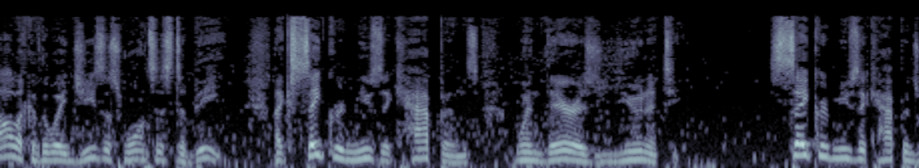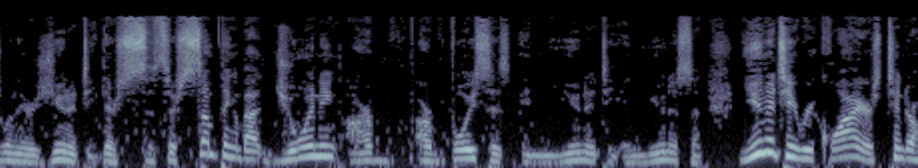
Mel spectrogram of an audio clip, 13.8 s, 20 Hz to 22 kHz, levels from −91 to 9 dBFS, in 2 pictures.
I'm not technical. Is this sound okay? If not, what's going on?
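No. Overdone noise removal affects the whole clip, start to finish. A noise-cleaning tool was pushed too hard, so it switched off quiet parts of the voice along with the background noise. That leaves near-silent gaps with twinkling specks.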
